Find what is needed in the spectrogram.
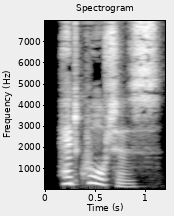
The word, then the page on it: headquarters: British English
